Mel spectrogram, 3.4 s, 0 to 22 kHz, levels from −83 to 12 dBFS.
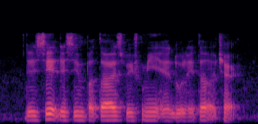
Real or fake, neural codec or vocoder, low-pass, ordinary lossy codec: fake; vocoder, 22.05 kHz, 80 mel bands, HiFi-GAN; 7.2 kHz; none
